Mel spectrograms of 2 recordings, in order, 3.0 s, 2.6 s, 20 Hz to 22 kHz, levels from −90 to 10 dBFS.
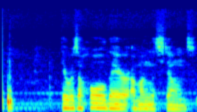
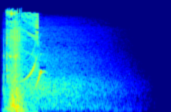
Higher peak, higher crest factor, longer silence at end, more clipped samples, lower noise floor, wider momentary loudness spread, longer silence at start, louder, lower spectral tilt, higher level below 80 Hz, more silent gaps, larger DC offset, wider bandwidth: about the same, -4 dBFS vs -4 dBFS; about the same, 20 dB vs 24 dB; second, 0.05 s vs 1.3 s; neither; second, -53 dBFS vs -70 dBFS; second, 8 LU vs 24 LU; about the same, 0 s vs 0.05 s; about the same, -24 LUFS vs -22 LUFS; first, -7.5 dB/octave vs -2 dB/octave; second, -54 dBFS vs -42 dBFS; neither; neither; second, 7 kHz vs 17 kHz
